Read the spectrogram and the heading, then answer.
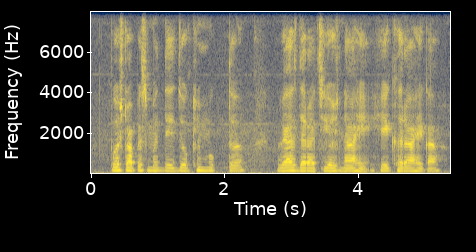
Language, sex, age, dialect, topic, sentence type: Marathi, male, 18-24, Standard Marathi, banking, statement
